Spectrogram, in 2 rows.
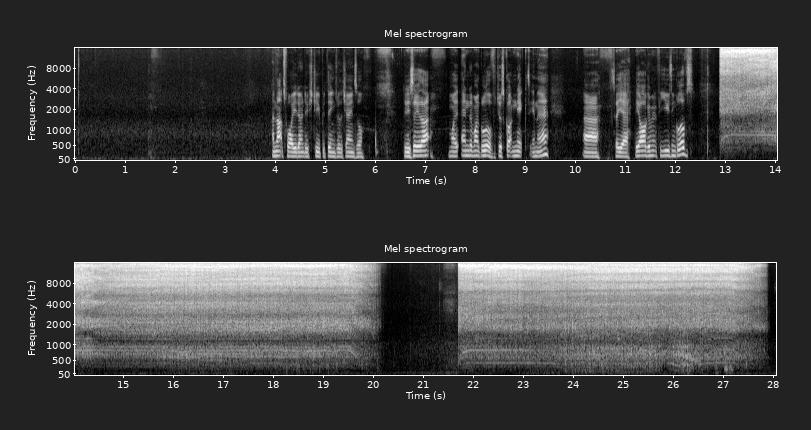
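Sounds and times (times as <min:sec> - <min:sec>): electric chainsaw cutting wood: 0:12.9 - 0:20.2, 0:21.7 - 0:28.0.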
